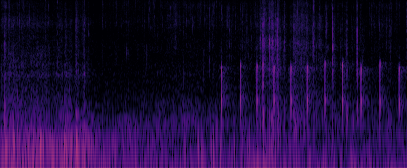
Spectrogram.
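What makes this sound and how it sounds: A porous, dry blue cellulose sponge is curled and scratched with long nails close to the microphone. It first makes a soft, low rustling crinkle, then a quick series of sharp, crisp crackling clicks with a slight hollow tone and bright edges.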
